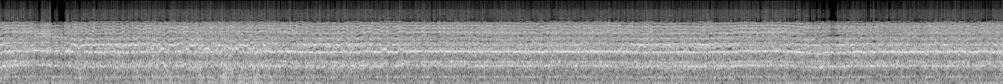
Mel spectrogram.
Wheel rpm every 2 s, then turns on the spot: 220, 220, 230, 220, 230.
none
